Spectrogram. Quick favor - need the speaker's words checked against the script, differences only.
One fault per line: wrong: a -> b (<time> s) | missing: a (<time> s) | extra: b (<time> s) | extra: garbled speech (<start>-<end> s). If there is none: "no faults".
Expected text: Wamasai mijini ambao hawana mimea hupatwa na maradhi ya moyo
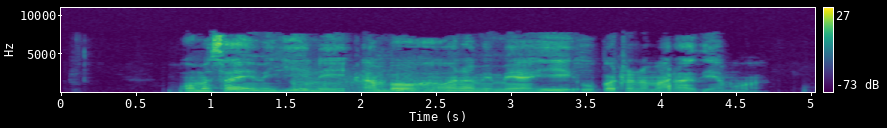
extra: hii (3.1 s)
